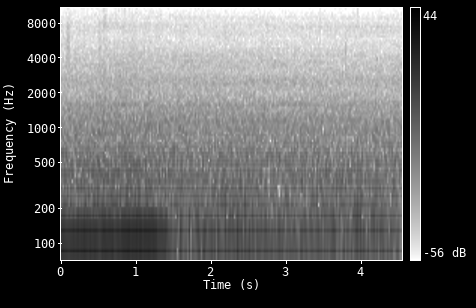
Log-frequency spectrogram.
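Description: Engine and road noise of a BMW 335i with its twin-turbo inline-six, heard from inside the cabin while driving: a steady low drone that falls away sharply about one and a half seconds in, leaving a quieter rumble.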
